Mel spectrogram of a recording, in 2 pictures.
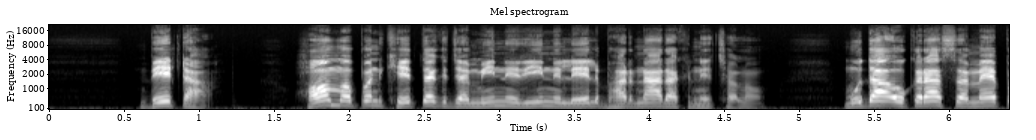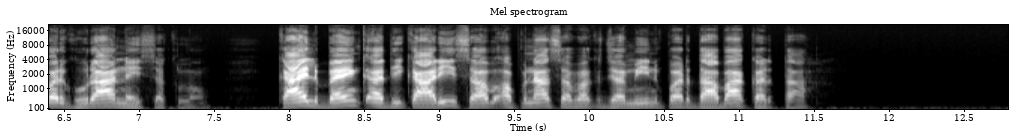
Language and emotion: Maithili, sad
